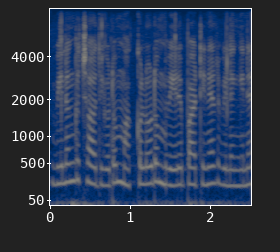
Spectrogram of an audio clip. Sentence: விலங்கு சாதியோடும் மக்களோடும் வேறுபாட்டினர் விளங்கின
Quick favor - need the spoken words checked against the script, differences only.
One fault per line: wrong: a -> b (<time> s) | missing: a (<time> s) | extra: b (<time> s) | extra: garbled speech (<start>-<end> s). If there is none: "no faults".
no faults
